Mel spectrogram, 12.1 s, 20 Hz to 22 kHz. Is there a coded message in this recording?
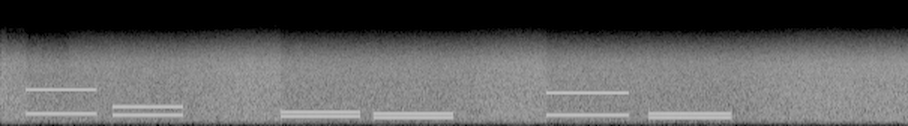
Yes: aircraft SELCAL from 0.3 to 9.7 s, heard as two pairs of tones, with radio static. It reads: DQ-CH BE-AD CP-AD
